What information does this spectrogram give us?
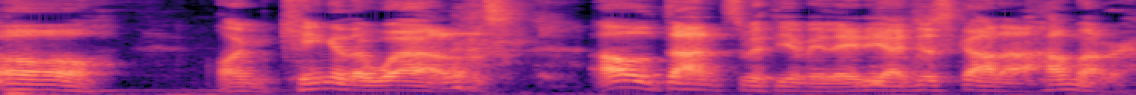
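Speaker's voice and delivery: put-on Scottish-accented voice. Imagining another actor playing the film role: Sean Connery impression. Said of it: "Sean Connery playing this fucking role".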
